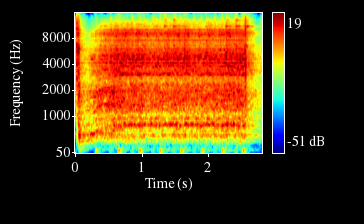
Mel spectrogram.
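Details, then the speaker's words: 1968 John Deere 110 garden tractor, first start attempt after an engine install: steady starter whir with even compression pulses about four a second, no firing; it has compression but cranks without starting. "it's got compression we better not crank it over too long because this is still back here"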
